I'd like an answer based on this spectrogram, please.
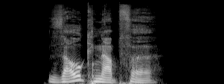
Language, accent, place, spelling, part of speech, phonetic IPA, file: German, Germany, Berlin, Saugnapfe, noun, [ˈzaʊ̯kˌnap͡fə], De-Saugnapfe.ogg
- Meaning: dative of Saugnapf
